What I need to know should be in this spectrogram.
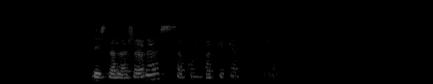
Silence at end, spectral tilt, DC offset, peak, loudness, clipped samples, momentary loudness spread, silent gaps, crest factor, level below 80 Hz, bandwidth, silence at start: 1.55 s; 0 dB/octave; under 0.1%; -36 dBFS; -53 LUFS; under 0.1%; 19 LU; 2.14-2.18 s, 2.24-2.29 s, 2.40-2.62 s; 20 dB; under -90 dBFS; 8 kHz; 0.9 s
